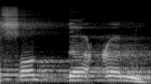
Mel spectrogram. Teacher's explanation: Ciri-cirinya, nun sukun yang bertemu dengan huruf sod, kita samarkan bunyi nun sukun dan kita menyiapkan huruf sod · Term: ikhfa hakiki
